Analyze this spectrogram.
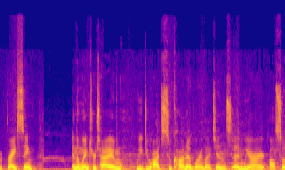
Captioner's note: speaks Ojibwe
